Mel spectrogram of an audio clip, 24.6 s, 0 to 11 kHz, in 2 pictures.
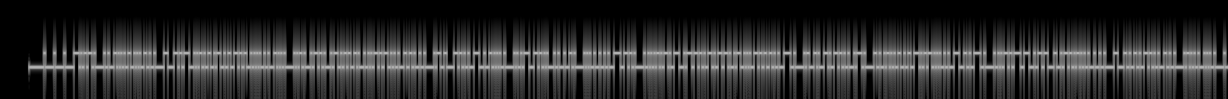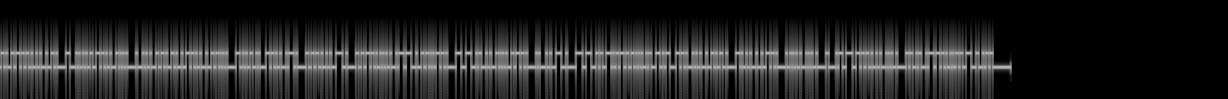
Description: RTTY (75 baud, 850 Hz shift), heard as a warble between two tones, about 1460 Hz centre. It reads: 4260M OSWZW CY4SK KNLGJ N81ZV 976FO X7YQ5 JDHOE AAHZY I5BGH 3PDWW Y905J TOAMC D1MPP 0D6UU P7MFW 4K871 74NWX 3IP5I J3974 OOB47 X9TOL IYBNM K72H1 J6VZT P6LBE JLOCL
